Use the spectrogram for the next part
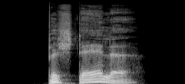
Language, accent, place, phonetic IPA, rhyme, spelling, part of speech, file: German, Germany, Berlin, [bəˈʃtɛːlə], -ɛːlə, bestähle, verb, De-bestähle.ogg
- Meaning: first/third-person singular subjunctive II of bestehlen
